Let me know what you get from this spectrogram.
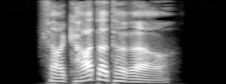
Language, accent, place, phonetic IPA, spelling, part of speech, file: German, Germany, Berlin, [fɛɐ̯ˈkaːtɐtəʁɐ], verkaterterer, adjective, De-verkaterterer.ogg
- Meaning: inflection of verkatert: 1. strong/mixed nominative masculine singular comparative degree 2. strong genitive/dative feminine singular comparative degree 3. strong genitive plural comparative degree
